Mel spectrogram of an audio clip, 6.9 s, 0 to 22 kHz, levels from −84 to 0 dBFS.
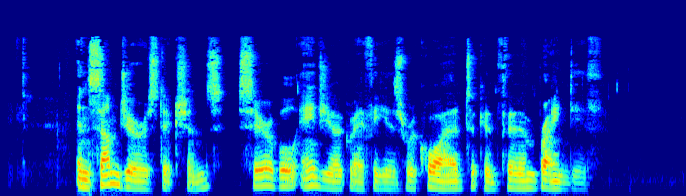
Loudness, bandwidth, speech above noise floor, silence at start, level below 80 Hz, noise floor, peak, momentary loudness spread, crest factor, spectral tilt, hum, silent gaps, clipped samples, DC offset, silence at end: -28 LUFS; 11.5 kHz; 48 dB; 0.2 s; -74 dBFS; -76 dBFS; -8 dBFS; 10 LU; 20 dB; -4 dB/octave; none; none; under 0.1%; under 0.1%; 0.9 s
